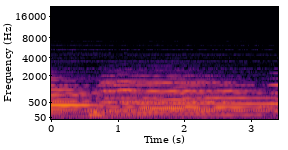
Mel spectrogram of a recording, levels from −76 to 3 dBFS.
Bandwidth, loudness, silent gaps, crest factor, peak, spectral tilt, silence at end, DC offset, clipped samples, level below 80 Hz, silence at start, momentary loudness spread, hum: 8.4 kHz; -28 LUFS; none; 12 dB; -14 dBFS; -8 dB/octave; 0 s; under 0.1%; under 0.1%; -52 dBFS; 0 s; 5 LU; none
